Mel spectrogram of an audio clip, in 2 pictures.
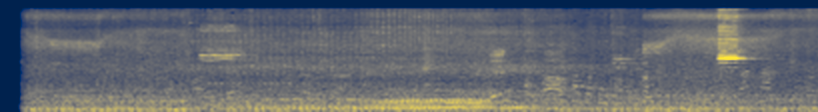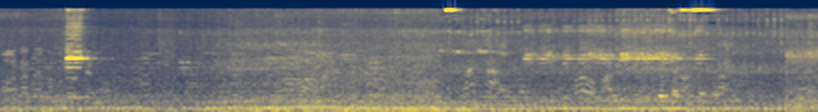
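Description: Street traffic rumbling with vehicle horns tooting: two short, loud toots about seven and nine seconds in, with shorter honks elsewhere. People talk over it.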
